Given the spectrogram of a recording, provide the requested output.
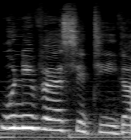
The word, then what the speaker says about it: university: 얘는 university 이렇게 할 때 u로 시작하니까 모음이잖아 하지만 발음을 해보면 university가 아니라 university 이렇게 합니다.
